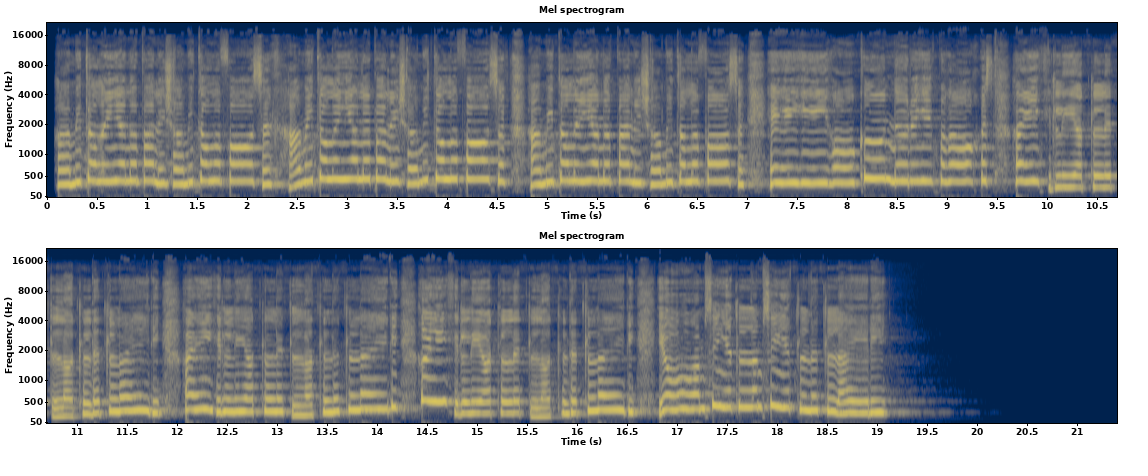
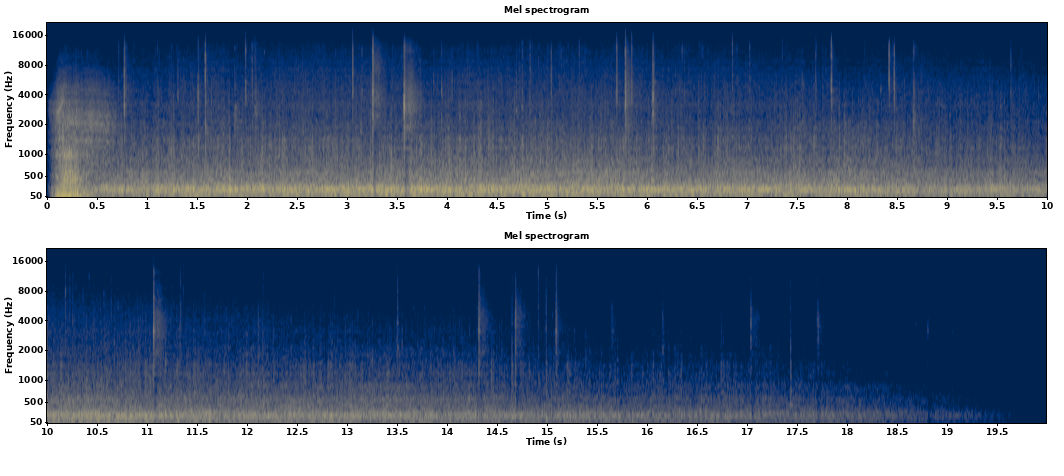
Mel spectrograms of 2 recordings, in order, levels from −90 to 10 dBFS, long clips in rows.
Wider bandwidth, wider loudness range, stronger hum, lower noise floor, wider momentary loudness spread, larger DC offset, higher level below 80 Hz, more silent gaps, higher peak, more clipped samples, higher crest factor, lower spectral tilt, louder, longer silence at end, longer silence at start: first, 17.5 kHz vs 13.5 kHz; second, 2 LU vs 19 LU; neither; first, -90 dBFS vs -83 dBFS; second, 4 LU vs 18 LU; neither; second, -58 dBFS vs -40 dBFS; neither; first, 0 dBFS vs -8 dBFS; neither; second, 12 dB vs 22 dB; second, -3 dB/octave vs -8 dB/octave; first, -13 LUFS vs -29 LUFS; second, 2.25 s vs 2.8 s; about the same, 0.1 s vs 0.05 s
